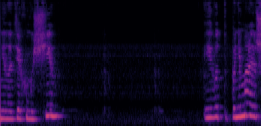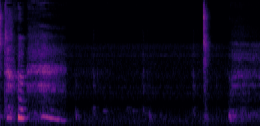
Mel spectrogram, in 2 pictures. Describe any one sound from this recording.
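A middle-aged woman speaks with animation, close by, in short bursts with pauses.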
